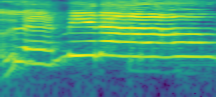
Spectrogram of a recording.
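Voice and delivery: dramatic mock wail, very high and slow.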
